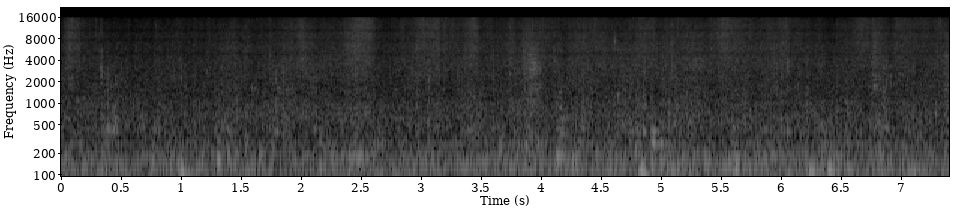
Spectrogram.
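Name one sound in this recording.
Sheep bump against a wire feeder with dull knocks.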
